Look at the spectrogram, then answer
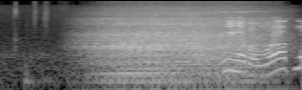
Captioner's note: bus engine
